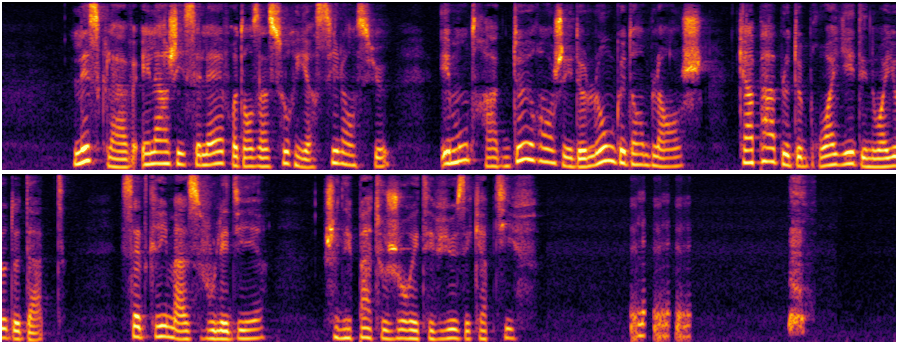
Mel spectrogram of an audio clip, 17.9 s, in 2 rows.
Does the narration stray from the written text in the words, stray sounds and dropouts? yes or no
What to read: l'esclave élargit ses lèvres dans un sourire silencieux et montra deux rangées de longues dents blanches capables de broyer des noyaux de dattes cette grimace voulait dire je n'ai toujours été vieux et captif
yes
